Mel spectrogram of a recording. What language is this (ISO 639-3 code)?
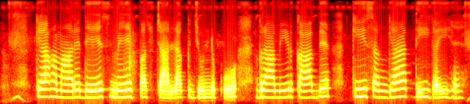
hin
